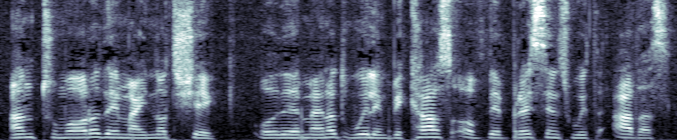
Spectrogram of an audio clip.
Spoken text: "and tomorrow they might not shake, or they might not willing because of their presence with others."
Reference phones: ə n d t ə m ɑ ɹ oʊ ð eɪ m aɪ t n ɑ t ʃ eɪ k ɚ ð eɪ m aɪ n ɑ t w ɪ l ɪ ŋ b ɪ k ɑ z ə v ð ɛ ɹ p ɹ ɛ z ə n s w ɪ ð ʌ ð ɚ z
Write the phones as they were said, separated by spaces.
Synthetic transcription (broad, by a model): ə n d t ə m ɑ ɹ oʊ ð eɪ m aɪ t n ɑ t ʃ eɪ k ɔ ð eɪ m aɪ n ɑ t w ɪ l ɪ ŋ b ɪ k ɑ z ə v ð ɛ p ɹ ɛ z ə n s w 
